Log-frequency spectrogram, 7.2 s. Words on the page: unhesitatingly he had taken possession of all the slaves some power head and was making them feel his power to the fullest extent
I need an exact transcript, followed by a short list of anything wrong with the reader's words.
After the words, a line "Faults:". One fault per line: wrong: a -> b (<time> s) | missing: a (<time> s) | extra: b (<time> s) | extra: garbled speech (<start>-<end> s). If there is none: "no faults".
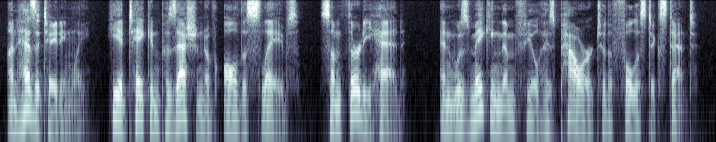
unhesitatingly he had taken possession of all the slaves some thirty head and was making them feel his power to the fullest extent
Faults:
wrong: power -> thirty (3.4 s)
